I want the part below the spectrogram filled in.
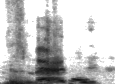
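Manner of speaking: high-pitched pretend wonder; mock amazement. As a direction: marvel in play at a magic trick. Plays amazed at people inside TV.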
